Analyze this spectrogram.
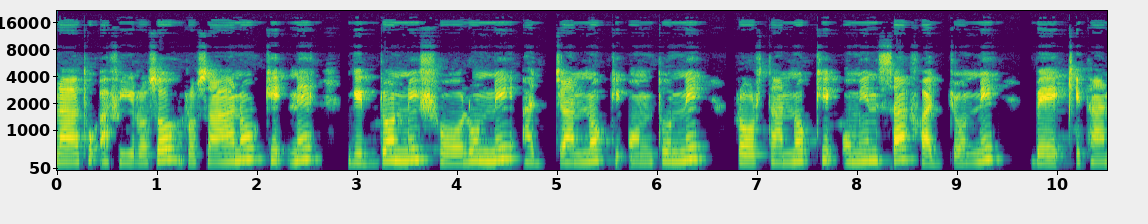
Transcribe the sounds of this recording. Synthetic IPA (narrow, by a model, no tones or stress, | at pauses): laːt̪ʊʔɐfiːɾɔsɔɾɔsaːnɔkɪʔnɛ | ɡɪd̪ːɔnːɪʃo̞ːlʊnːɪɐd͡ʒːɐnːɔkːɪʔɔnt̪ʊnːɪ | ɾɔːɾt̪ɐnːɔkːɪʊmɪnsɐfɐd͡ʒːɔnːɪ | be̞ːkʼːɪt̪ɐn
